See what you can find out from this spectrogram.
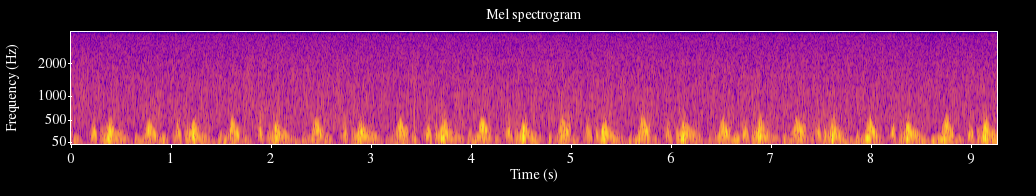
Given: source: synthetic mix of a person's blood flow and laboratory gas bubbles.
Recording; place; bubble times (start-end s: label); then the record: Doppler ultrasound of blood flow; precordium
no bubbles
From the record:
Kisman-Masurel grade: 000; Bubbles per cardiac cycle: 0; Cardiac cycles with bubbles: 0%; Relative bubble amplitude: no bubbles discernible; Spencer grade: 0 (complete lack of bubble signals)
